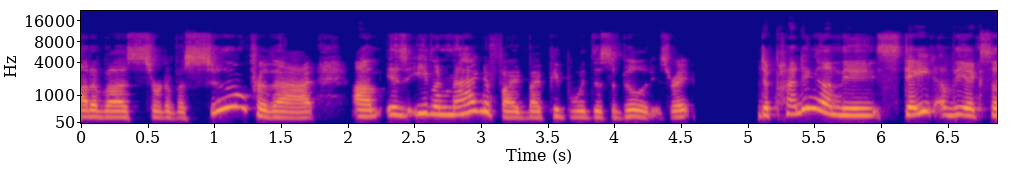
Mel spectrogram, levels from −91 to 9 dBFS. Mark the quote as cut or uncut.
cut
